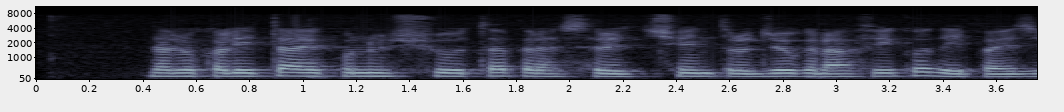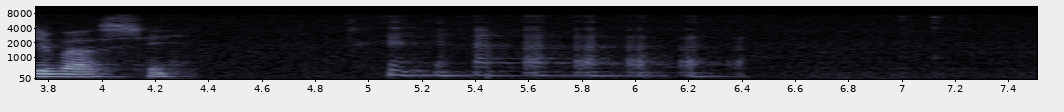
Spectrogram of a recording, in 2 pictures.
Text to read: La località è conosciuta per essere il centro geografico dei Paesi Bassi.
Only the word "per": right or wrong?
right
